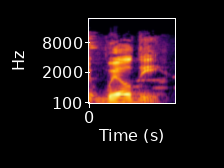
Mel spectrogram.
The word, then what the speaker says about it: Wilde: Isn't it spelled Wilde? – Yeah, but why would you think that's wild if there's an E at the end? – Because, I mean, a silent E is very prevalent in the English language. – So, okay. – Like, if someone's name was Earl with an E at the end, you wouldn't call him Early.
